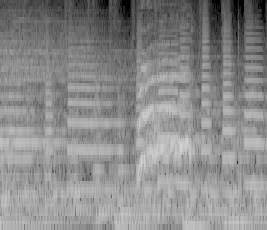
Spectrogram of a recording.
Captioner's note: valerie screams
